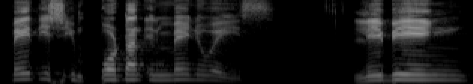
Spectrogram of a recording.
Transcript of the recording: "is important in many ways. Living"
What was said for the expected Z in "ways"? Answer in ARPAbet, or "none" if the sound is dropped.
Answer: S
